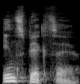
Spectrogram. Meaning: 1. inspection 2. organisation intended to carry out inspections
- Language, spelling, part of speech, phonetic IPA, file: Russian, инспекция, noun, [ɪnˈspʲekt͡sɨjə], Ru-инспекция.ogg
